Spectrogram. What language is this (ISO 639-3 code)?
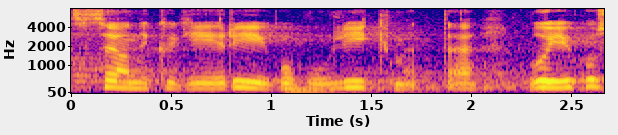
est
